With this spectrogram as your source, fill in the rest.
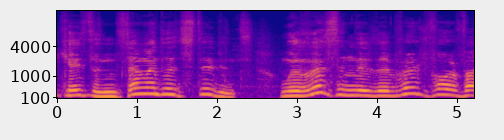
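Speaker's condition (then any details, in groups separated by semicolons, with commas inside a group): Cerebral palsy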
